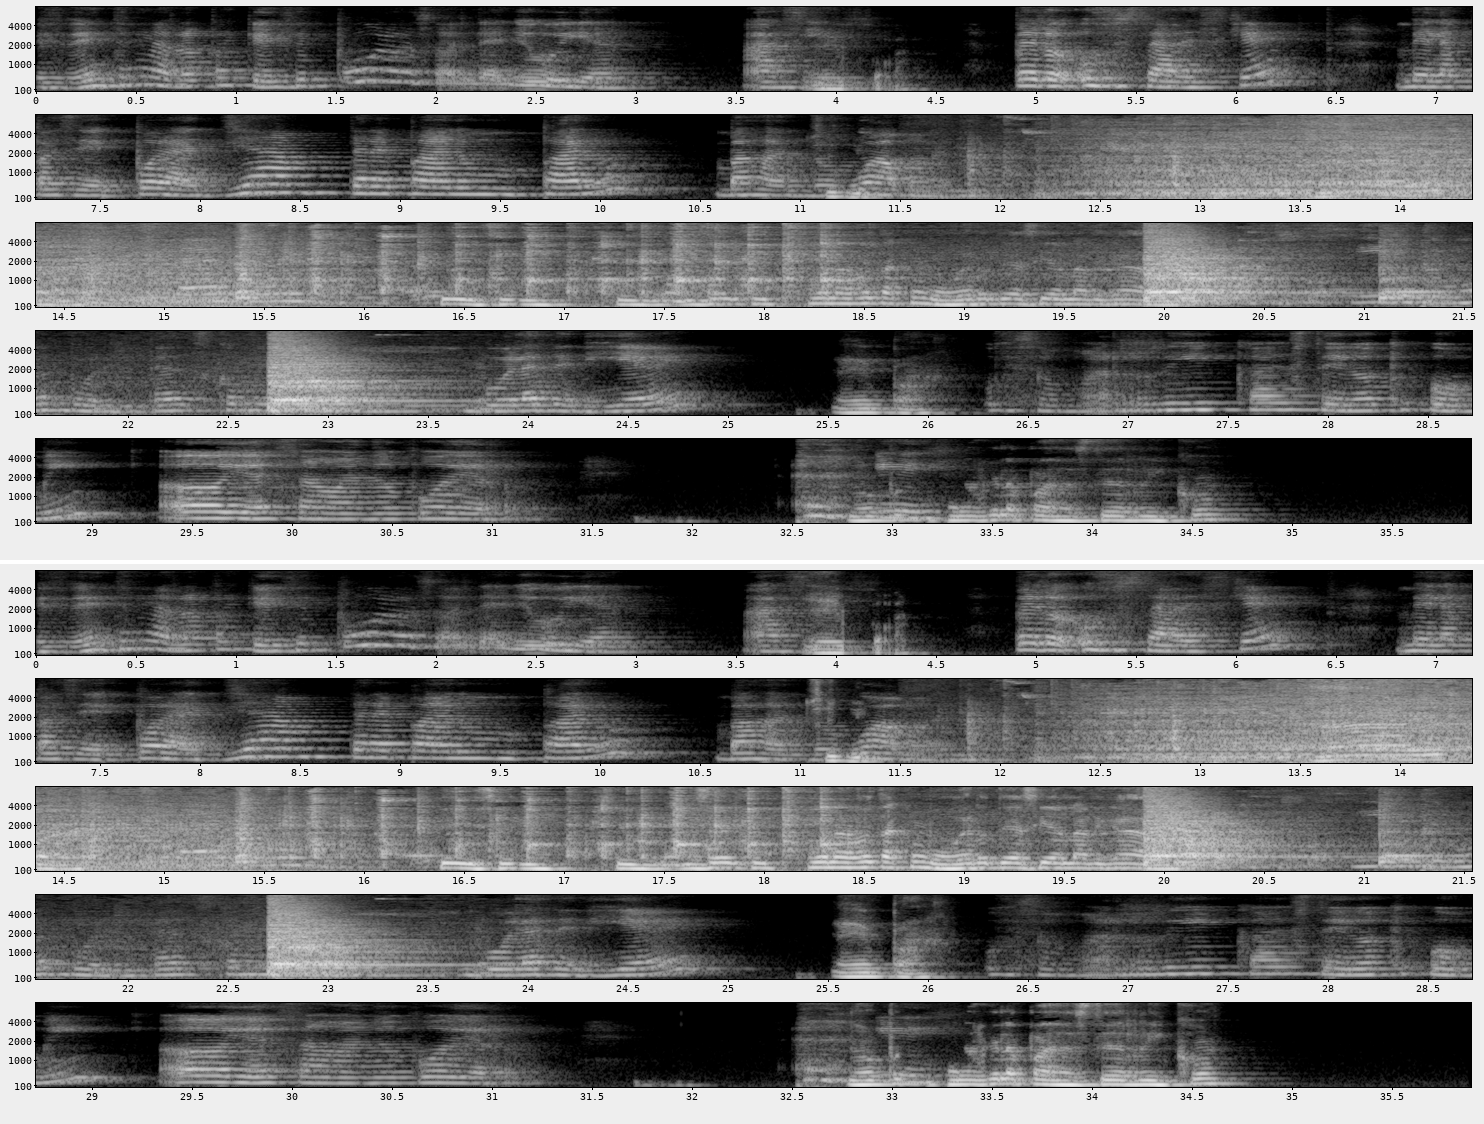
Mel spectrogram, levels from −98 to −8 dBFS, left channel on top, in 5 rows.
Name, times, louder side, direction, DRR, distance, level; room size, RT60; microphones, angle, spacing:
voice 1, 0.0-2.9 3.5-4.1 4.9-6.2 6.8-10.2 10.6-11.8 14.9-16.4 17.5-17.8 20.3-24.8 26.3-29.0 29.3-31.2 32.5-33.2, left 1 dB, 50° left, 2.5 m, -38 dB
sound 1, 11.6-21.9 22.5-24.0, right 1 dB, 20° right, 1.1 m, -28 dB
voice 2, 13.5-14.7 16.4-20.2 25.5-26.1 32.8-34.8, right 5 dB, 60° right, 0.3 m, -27 dB
16.5 x 7.6 x 2.3 m
head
